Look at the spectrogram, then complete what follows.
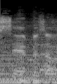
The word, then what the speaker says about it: Sambazon: So how do you pronounce the name of the company before we start? Okay, so this is Sambazon.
